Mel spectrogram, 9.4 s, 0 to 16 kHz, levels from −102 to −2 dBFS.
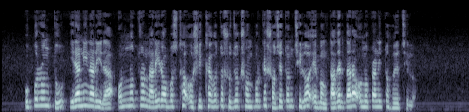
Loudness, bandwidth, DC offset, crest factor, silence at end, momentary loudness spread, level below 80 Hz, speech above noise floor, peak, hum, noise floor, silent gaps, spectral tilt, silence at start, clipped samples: -25 LUFS; 11.5 kHz; under 0.1%; 18 dB; 1.1 s; 9 LU; -66 dBFS; 43 dB; -8 dBFS; none; -68 dBFS; none; -6 dB/octave; 0.5 s; under 0.1%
